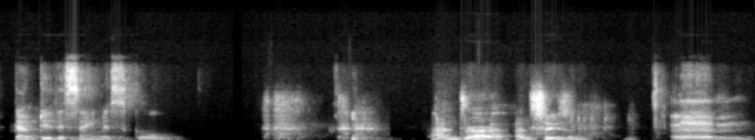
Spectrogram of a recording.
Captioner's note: chuckles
